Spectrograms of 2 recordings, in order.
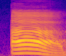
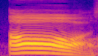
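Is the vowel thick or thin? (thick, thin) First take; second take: thin; thick. First: The vowel sounds light and thin. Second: The vowel sounds heavy and thick. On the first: The speaker calls it right. "keluar dengan tipis" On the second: The speaker calls it wrong.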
